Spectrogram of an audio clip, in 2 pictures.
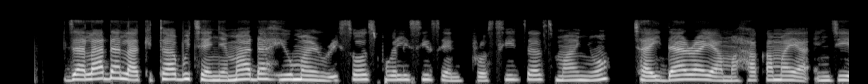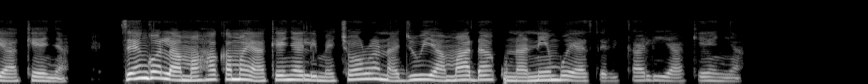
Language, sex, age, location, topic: Swahili, female, 25-35, Kisii, government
